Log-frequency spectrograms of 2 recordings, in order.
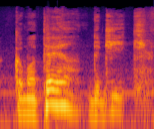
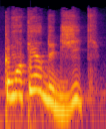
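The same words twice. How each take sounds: First: Low, slow announcement; deep manly voice. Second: Said in the usual way. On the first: Shown as a demonstration. Host re-announcing Jik's comment, deep manly voice. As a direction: drop it deep and draw it out. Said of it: "Faut que tu fasses la voix". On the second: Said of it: "Ah non, excusez-moi".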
